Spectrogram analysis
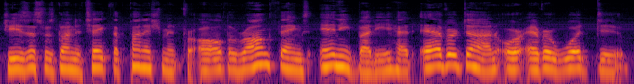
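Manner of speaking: plain reading voice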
